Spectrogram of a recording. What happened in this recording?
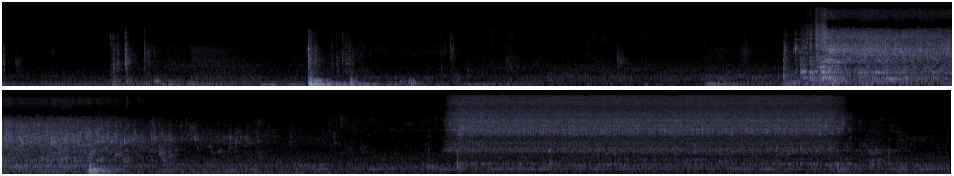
I opened door to the bathroom then flushed the toilet. After that washed my hands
